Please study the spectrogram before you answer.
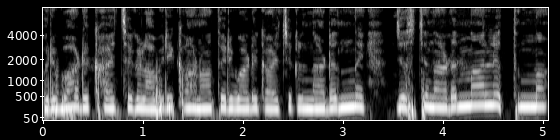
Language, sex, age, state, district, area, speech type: Malayalam, male, 18-30, Kerala, Kasaragod, rural, spontaneous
